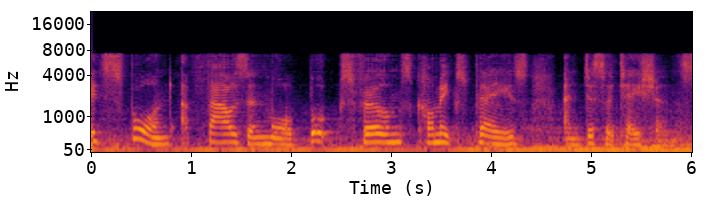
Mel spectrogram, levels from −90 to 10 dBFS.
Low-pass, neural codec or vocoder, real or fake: 7.2 kHz; codec, 16 kHz, 1.1 kbps, Voila-Tokenizer; fake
